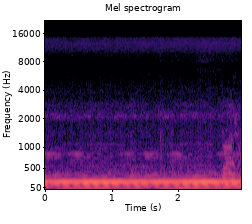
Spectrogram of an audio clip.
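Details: 52-inch Supreme Fan Mark III "Emperor" ceiling fan, salvaged from abandoned house: steady loud low hum with strong pure tone on low speed; owner suspects faulty variable speed control (dead section, jumps straight to high) may cause the noise.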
